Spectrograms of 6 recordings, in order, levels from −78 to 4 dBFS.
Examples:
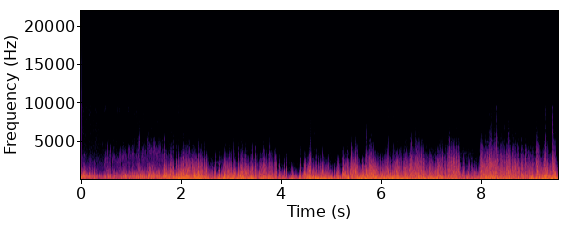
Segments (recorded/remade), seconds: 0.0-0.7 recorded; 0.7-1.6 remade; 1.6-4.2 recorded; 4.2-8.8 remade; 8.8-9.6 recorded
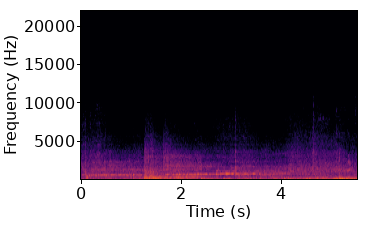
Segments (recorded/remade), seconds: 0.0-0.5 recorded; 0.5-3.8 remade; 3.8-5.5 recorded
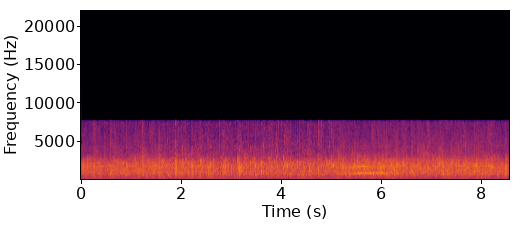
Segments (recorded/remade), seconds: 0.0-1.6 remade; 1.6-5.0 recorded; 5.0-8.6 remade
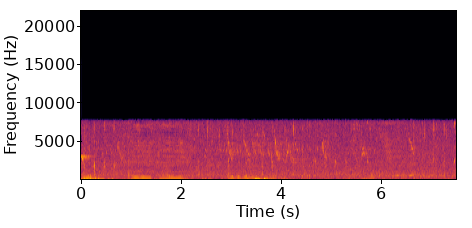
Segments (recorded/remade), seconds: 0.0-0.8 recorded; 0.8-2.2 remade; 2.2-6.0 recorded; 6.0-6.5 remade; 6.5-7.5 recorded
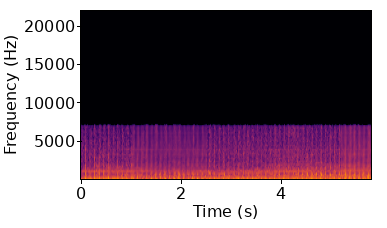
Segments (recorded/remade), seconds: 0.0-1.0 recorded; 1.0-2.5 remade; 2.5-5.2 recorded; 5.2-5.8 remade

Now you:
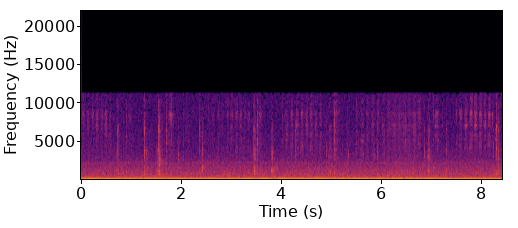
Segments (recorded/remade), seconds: 0.0-6.1 recorded; 6.1-6.7 remade; 6.7-8.4 recorded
